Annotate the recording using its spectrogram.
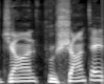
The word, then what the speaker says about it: John Frusciante: I know lots of people could do this, but there's a cool video of John Frusciante. Is that how you say his name? The Red Hot Chili Peppers guitarist. – That sounds right.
